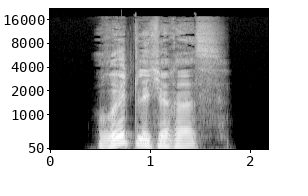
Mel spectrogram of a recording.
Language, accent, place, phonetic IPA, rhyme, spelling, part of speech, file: German, Germany, Berlin, [ˈʁøːtlɪçəʁəs], -øːtlɪçəʁəs, rötlicheres, adjective, De-rötlicheres.ogg
- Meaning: strong/mixed nominative/accusative neuter singular comparative degree of rötlich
